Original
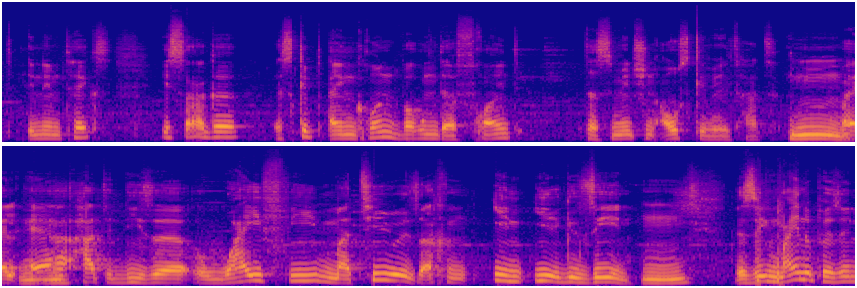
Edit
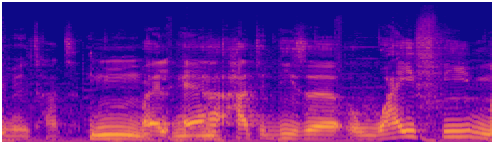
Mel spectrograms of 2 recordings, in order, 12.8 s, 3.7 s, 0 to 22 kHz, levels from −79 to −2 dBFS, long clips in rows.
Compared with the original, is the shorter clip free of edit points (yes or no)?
yes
